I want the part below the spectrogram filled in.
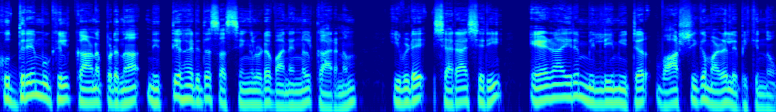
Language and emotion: Malayalam, neutral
